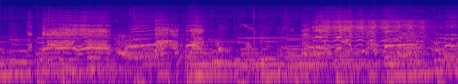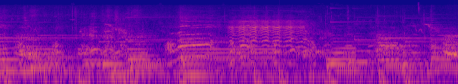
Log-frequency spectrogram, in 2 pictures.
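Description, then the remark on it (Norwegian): A busy farmyard chorus of goats bleating and geese honking in the large gardens behind the white houses of the street Dyrebakken, overlapping calls loud throughout with no pauses and no talking. “Bak hvert av de hvite husene er det store hager med masse dyr. Både lamaer, geiter, gjess og hunden Laura.”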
